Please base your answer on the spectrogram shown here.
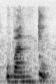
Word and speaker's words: Ubuntu: I don't know whether U is silent or if we speak about it, but the spelling is UBUNT and it is U, Ubuntu.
